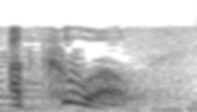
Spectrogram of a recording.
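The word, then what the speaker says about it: akouo (ἀκούω): It is the word akouo. – You can hear with you, if you were spelling it in English, it would be A-K-O-U. A-K-O-U-W. The W is silent in the Greek.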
